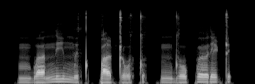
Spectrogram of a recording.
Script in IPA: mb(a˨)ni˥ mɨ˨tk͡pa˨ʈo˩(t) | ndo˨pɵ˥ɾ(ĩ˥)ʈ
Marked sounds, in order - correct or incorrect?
incorrect, correct, incorrect

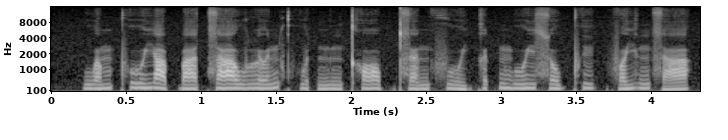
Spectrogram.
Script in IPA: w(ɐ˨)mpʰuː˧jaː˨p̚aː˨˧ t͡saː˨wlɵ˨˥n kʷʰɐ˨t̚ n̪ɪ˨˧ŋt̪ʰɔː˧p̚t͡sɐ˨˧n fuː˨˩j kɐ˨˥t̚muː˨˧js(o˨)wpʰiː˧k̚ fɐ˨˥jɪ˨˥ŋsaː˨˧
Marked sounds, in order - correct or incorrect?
incorrect, incorrect

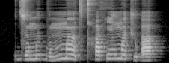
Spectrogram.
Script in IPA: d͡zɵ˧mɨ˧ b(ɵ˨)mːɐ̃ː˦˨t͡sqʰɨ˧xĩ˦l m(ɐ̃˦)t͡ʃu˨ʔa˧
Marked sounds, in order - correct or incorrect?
correct, correct

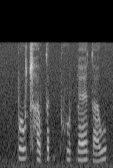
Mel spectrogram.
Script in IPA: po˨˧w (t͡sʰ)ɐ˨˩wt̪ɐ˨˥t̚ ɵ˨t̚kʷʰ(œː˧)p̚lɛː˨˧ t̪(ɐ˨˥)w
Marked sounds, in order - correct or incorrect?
correct, incorrect, correct

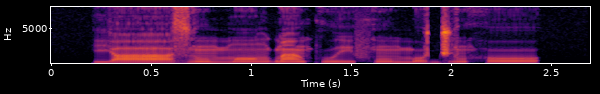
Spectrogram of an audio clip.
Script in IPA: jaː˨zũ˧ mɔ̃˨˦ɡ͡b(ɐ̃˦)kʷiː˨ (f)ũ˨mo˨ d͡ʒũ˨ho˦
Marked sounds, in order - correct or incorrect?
incorrect, correct

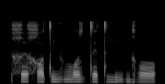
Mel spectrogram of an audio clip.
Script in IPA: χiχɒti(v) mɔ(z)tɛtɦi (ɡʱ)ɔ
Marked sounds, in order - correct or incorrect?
correct, correct, correct

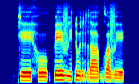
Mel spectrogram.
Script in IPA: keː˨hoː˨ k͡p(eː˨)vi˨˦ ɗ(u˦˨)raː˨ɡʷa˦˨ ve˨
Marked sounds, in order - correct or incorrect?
incorrect, incorrect

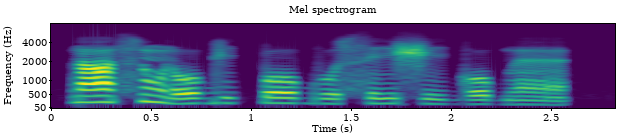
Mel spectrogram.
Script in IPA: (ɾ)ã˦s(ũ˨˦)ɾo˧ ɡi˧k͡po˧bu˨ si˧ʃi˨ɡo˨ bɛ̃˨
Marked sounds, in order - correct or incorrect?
correct, incorrect

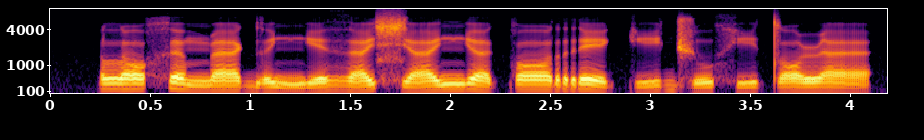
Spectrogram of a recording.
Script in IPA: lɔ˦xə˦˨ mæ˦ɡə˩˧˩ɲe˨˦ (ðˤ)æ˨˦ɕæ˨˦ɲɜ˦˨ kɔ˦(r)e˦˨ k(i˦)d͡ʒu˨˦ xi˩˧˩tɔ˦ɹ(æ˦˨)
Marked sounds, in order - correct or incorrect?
incorrect, correct, incorrect, correct

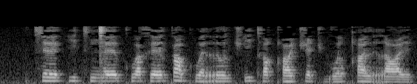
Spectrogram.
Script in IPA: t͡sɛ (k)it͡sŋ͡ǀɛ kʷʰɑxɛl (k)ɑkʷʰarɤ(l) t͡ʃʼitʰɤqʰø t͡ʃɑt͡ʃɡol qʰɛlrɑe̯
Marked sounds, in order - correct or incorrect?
correct, correct, correct

